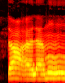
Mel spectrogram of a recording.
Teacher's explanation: শেষ অক্ষর সাকিন দিলে এক দুই তিন তিনটি অক্ষর তিন আলিফ টেনে পড়বেন মাদ্দে আরজি হবে তা আইন জব তা আইনটিকে মোটা করে গলা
